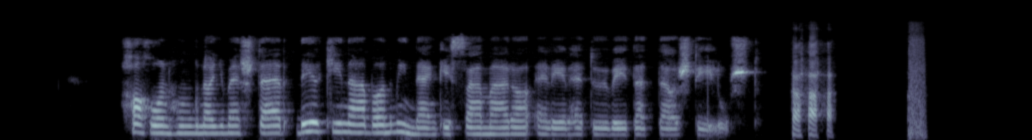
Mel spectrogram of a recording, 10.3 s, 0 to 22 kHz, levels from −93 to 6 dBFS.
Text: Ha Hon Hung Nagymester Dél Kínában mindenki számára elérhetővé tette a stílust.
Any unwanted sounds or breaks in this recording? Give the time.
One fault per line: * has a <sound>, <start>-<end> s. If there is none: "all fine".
* has a laugh, 7.9-8.4 s
* has a sneeze, 9.1-9.3 s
